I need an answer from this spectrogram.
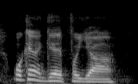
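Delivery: put-on Texan accent. Describing the local accent and imitating it: imitating a texan accent. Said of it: "they got a good Texan accent".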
